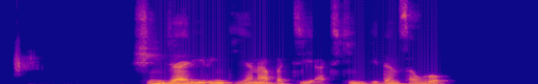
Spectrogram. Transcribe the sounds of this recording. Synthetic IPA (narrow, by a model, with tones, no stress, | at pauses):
ʃɪ˦˨nd͡ʒaː˨ɾiː˦ɾɪ˨ŋkʲiː˨jɐ˦naː˨bɐ˦t͡ʃiː˦ʔa̰˨t͡ʃɪ̥˦kʲɪ˦ŋɡʲɪ˦dɐ˦ns̬ɐ˦wɽoː˦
